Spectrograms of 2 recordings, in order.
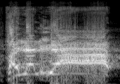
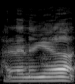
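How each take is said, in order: First: It is said loudly with the mouth wide. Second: It is said quietly with little energy.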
